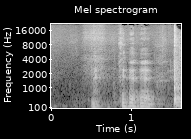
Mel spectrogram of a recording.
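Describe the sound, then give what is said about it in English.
Muffled voices murmur, then a man's chair lets out a single sharp popping creak near the end, short and abrupt. “That pop. That was his chair.”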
